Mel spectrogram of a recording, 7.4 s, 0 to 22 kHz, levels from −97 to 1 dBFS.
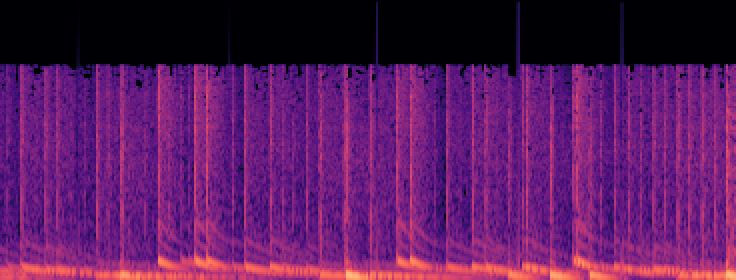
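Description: A music recording with a hard treble ceiling at 8.4 kHz, a watery, swirling texture and metallic chirps on bright transients, the signature of heavy MP3 compression, likely from encoding at a very low bitrate around 32 kbps, where starved frames drop weak spectral lines. Five blocks of digital silence cut the audio out with no fade, at 0.77 to 0.79 s, 2.29 s, 3.76 s, 5.18 s and 6.21 to 6.23 s, each lasting 10 to 23 ms and heard as a click or brief hole, consistent with the output buffer not being filled in time.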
